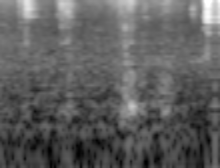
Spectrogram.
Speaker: вот очень большие скрипы и правило очень раздражает бывает некоторых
